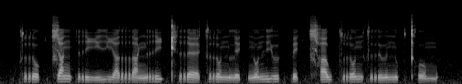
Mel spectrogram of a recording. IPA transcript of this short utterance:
k r o˨˩ k̚ t͡ɕ a˥˩ ŋ p r iː˩˦ j i˩˦ a̯ r a˩˦ ŋ r i˦˥ ʔ kʰ r ɛː˨˩ k r o˧ n l e˨˩ k̚ n o˦˥ n j ɯː˦˥ k̚ p e˦˥ k̚ t͡ɕʰ a˥˩ w k r o˥˩ n k r ɯː˦˥ n u˦˥ k̚ tʰ o˧ m

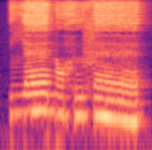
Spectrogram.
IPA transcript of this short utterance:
ʎ ɛː n ɔ h ʉ f ɛː

